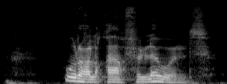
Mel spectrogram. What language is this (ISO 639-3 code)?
kab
